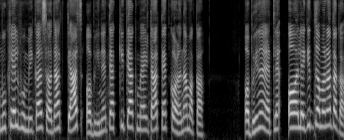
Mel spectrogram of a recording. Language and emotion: Goan Konkani, disgusted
